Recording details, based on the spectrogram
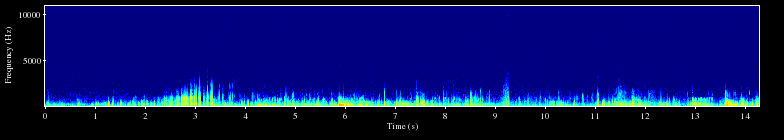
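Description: Long, continuous low gurgling and rumbling with bubbly swells: ordinary stomach growling from gas and fluid moving through the gut.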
